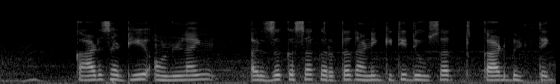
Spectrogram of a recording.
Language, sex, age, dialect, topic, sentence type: Marathi, female, 18-24, Standard Marathi, banking, question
